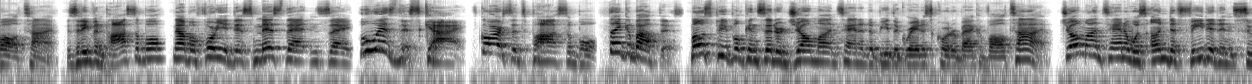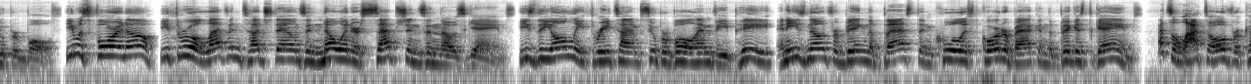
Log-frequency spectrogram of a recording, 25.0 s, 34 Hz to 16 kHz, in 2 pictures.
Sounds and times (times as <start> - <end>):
Speech: 0.0 - 25.0.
